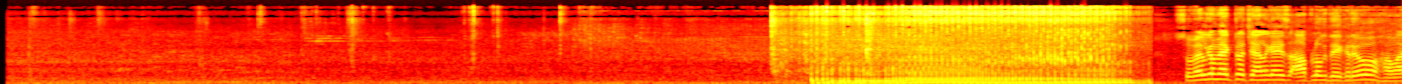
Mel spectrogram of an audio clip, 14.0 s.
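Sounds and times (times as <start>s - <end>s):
motorcycle engine starting and running: 7.7s - 11.5s.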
